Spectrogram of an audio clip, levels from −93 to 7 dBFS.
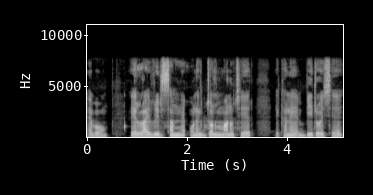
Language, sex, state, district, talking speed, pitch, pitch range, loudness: Bengali, male, Tripura, West Tripura, 105 wpm, 130 Hz, 115-140 Hz, -19 LUFS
